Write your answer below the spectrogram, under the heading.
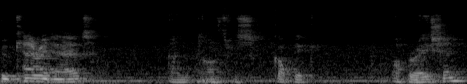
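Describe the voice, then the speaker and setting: A man speaks at a medium pitch and a fairly slow pace, with ordinary pitch variation. Noticeable background noise and audible room echo come through. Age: 70s. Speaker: surgery patient. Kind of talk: testimony.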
